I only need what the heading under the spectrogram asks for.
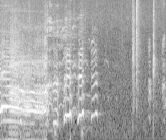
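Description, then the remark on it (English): A woman, as the character Lady Winry, lets out a loud, high-pitched scream lasting about a second as the light shuts out on a dark, stormy night. The scream breaks into choppy bursts of laughter, followed by a few faint clicks. “The light shuts out, and Lady Winry screams.”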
